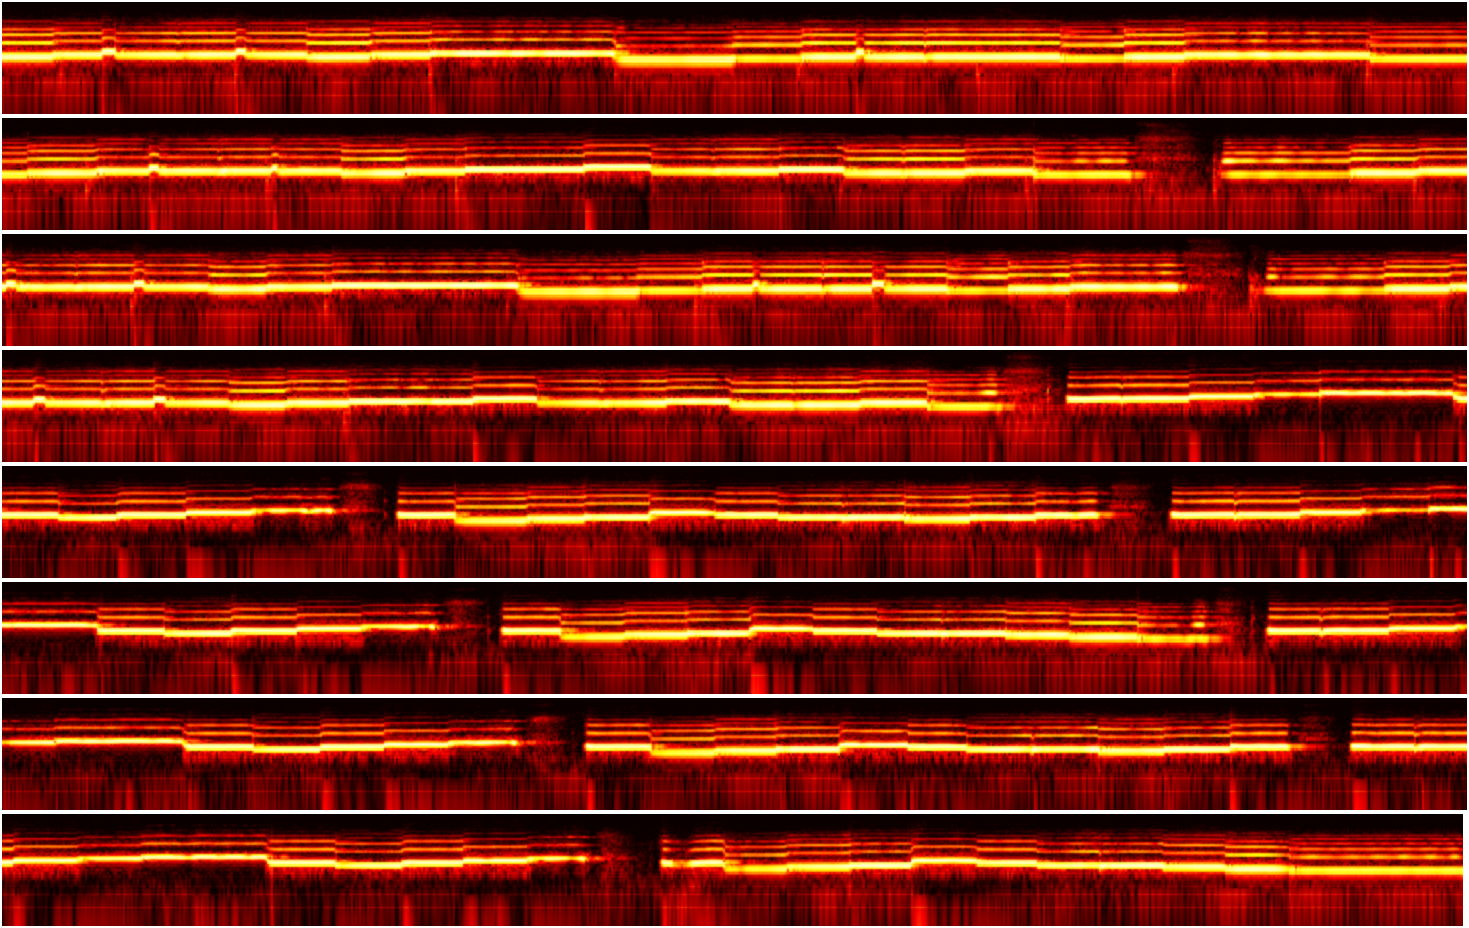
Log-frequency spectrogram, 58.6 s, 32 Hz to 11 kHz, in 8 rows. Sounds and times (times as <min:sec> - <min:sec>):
Flute: 0:00.0 - 0:58.5.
